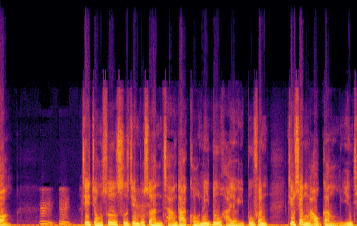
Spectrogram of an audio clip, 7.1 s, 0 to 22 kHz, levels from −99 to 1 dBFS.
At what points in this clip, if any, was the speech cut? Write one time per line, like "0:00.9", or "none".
0:01.6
